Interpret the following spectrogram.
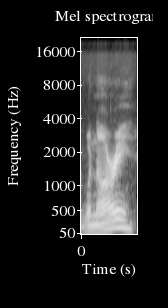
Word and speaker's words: Nwaneri: So Marquinhos or Nwaneri is how you say his name.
